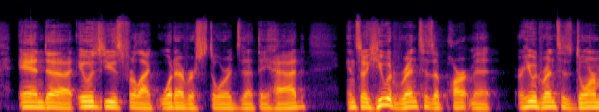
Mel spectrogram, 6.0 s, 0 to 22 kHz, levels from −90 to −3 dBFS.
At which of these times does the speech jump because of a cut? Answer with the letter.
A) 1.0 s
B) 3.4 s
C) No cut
A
